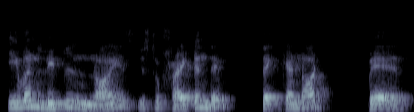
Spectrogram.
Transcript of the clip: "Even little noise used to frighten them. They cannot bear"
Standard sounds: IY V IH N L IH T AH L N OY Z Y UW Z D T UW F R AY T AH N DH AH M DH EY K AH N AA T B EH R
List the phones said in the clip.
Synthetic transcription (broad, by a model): IY V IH N L IH T AH L N OY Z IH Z T UW F R AY T AH N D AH M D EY K AH N AA T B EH R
